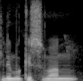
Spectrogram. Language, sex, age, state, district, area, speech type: Assamese, male, 18-30, Assam, Kamrup Metropolitan, urban, spontaneous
